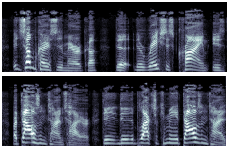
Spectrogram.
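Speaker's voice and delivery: put-on drunken rant. Retelling how a guest came into an interview: imitating a ranting drunken uncle. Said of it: "comes in like your drunken uncle, like a bat out of hell".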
